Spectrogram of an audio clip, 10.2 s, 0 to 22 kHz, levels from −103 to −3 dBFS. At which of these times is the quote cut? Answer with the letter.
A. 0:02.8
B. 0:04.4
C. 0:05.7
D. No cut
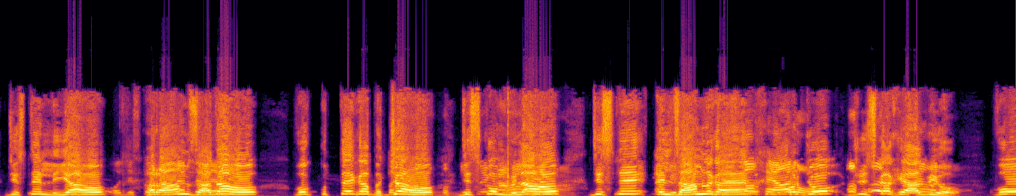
D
